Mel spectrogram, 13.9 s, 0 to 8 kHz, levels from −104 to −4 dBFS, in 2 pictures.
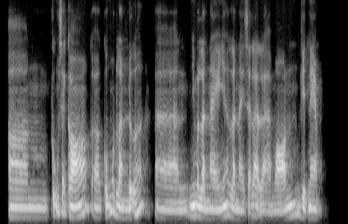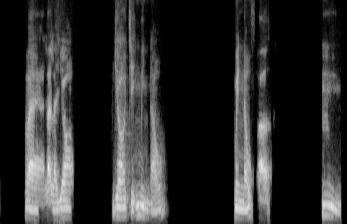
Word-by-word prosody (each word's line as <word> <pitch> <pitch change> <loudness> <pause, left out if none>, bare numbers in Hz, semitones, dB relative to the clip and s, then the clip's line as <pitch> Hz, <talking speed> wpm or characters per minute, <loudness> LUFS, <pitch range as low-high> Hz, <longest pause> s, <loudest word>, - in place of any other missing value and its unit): Ờm, 115 -1 -1
cũng - - -2
sẽ - - -3
có, 120 - +4
ờ, 115 0 -3
cũng 125 - +1
một 195 - -2
lần 110 -2 +1
nữa, 150 - 0 0.2
à, 100 -2 -3 0.2
nhưng 130 +1 +4
mà 130 - +4
lần 110 -3 +2
này 100 -1 -1
nhá, 120 +4 +1
lần 120 -5 0
này 95 -2 -4
sẽ - - -4
lại - - +1
là 95 -2 -3
món 95 +10 +1
Việt 115 -3 -2
Nam. 105 -2 0 1.1
Và 105 -3 +5 0.2
lại - - +6
là 100 - +2
do 110 +2 +2 0.8
do 115 -1 +2
chính 260 - -2
mình 250 -2 +1
nấu. 90 +2 -5 1.4
Mình 105 -2 +2
nấu 100 - +2
phở. - - +2 1.0
Ừm. 125 -9 0
115 Hz, 150 wpm, -25 LUFS, 100-120 Hz, 1.4 s, lại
